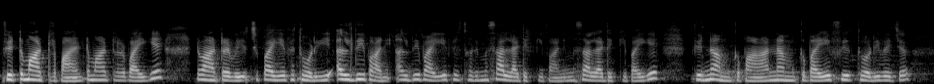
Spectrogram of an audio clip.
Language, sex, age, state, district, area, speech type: Dogri, female, 30-45, Jammu and Kashmir, Samba, urban, spontaneous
